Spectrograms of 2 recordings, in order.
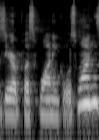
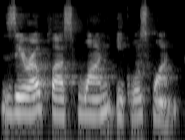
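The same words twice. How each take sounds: First: It is said quickly. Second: It is said slowly.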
